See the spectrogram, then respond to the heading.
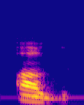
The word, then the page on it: ugh: American English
